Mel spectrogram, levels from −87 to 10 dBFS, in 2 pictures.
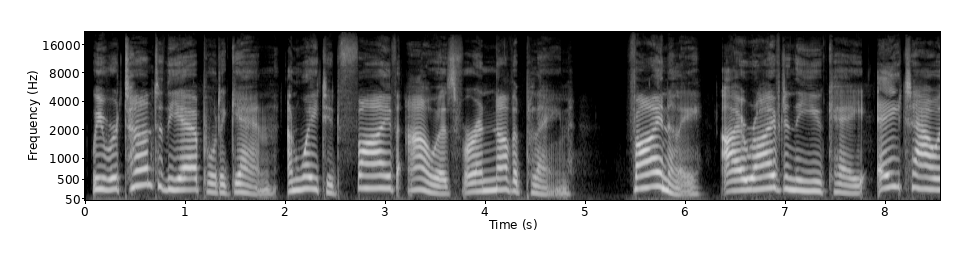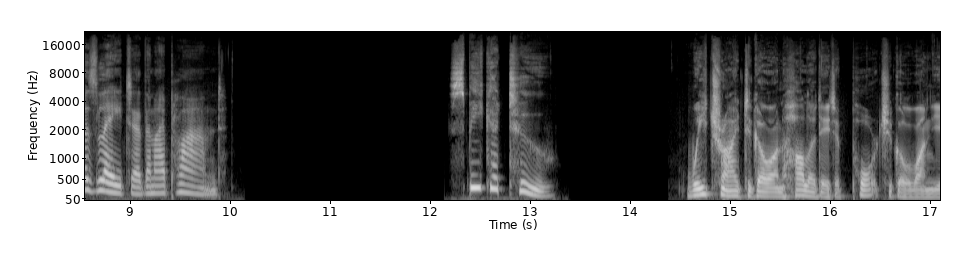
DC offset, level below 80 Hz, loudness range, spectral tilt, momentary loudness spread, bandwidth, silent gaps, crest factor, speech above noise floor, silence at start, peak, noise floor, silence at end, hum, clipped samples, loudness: under 0.1%; -48 dBFS; 6 LU; -4 dB/octave; 11 LU; 19.5 kHz; 10.17-12.13 s, 13.41-14.37 s; 14 dB; 48 dB; 0.1 s; 0 dBFS; -61 dBFS; 0 s; none; under 0.1%; -13 LUFS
